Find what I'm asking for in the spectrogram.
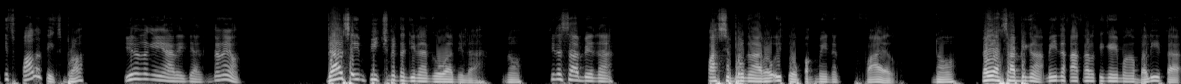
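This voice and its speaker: A man's voice: on the high side, dry recording, low-quality recording. A man in a casual political commentary vlog, mixing Tagalog and English as he talks straight to his viewers. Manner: animated, switches between Tagalog and English; addresses viewers as "mga chong".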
